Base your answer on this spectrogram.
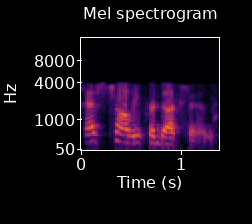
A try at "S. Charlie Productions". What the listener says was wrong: Well, it's actually pronounced S. Charlie, so we actually pronounce the dot in there. So it's S. Charlie.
